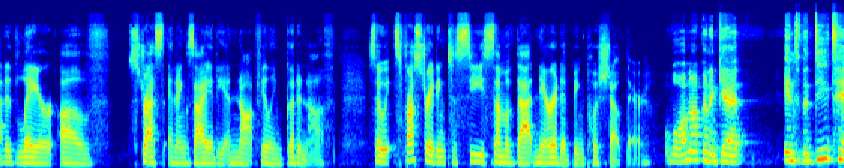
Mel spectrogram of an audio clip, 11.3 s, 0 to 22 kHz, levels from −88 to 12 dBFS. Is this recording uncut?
yes; 0 cuts

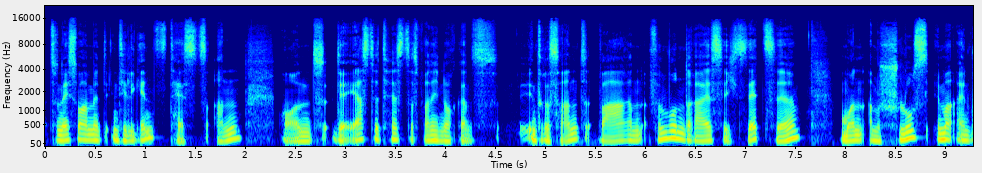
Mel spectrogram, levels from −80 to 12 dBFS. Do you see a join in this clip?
yes; 1 cut; at 2.3 s

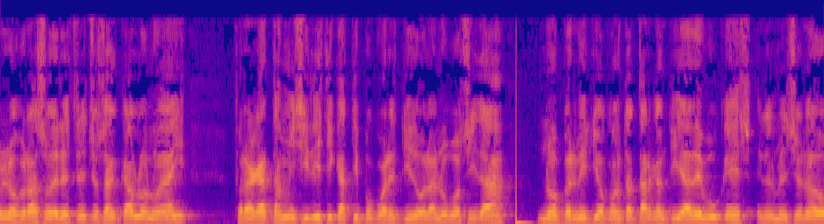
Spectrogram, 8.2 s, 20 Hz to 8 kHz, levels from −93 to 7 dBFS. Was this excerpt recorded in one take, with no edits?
yes; 0 cuts

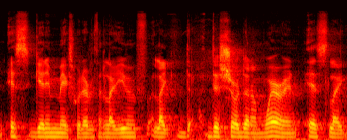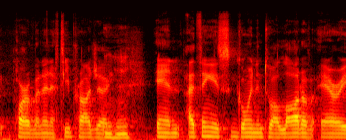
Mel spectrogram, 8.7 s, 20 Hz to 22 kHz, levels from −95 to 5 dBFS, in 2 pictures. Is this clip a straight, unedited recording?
yes; 0 cuts

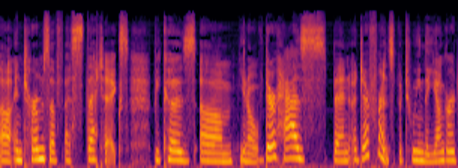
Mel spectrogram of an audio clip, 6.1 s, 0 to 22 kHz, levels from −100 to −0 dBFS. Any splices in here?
yes; 1 cut; at 3.5 s

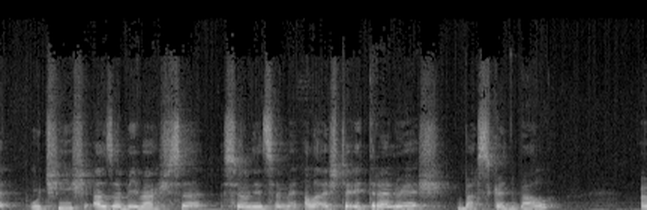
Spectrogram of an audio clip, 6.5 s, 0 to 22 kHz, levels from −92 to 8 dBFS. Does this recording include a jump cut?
no; 0 cuts

